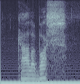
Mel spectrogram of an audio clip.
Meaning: calabash, gourd, squash
- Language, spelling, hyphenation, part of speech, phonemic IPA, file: Dutch, kalebas, ka‧le‧bas, noun, /ˈkaː.ləˌbɑs/, Nl-kalebas.ogg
